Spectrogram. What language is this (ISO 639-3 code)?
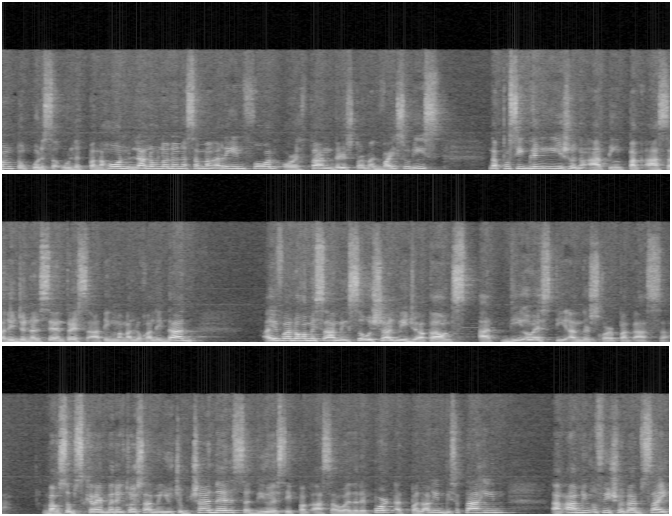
fil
